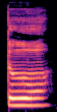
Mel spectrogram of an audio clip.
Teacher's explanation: It's like the D in the English word star. The Chinese de sound is voiceless. It's different from the D in the English word day, which is voiced.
